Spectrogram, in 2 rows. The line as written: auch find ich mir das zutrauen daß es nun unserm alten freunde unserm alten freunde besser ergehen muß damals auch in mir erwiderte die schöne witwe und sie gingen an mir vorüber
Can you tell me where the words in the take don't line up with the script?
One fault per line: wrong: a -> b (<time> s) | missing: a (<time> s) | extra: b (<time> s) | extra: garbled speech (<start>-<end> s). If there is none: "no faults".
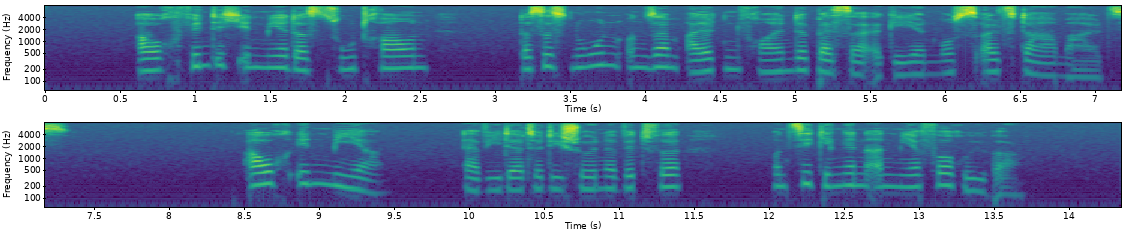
extra: in (1.3 s)
missing: unserm alten freunde (5.1 s)
extra: als (6.2 s)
